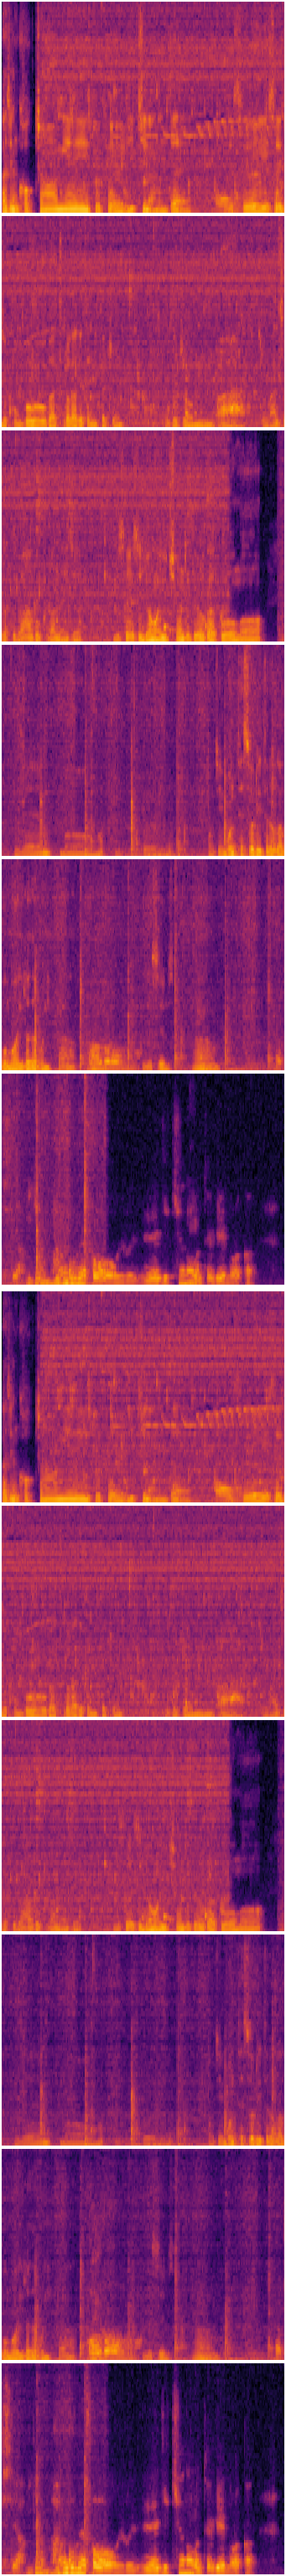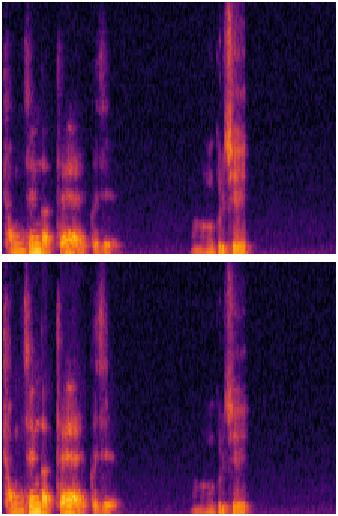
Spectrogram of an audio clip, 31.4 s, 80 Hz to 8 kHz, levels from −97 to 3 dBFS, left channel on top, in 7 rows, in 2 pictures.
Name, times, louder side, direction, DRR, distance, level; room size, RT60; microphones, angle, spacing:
voice 1, 0.0-3.0 3.5-6.4 7.1-10.3 10.7-13.1 13.7-15.4 15.7-16.2 16.8-19.7 20.2-20.7 21.0-21.5 22.8-23.4 25.4-25.6 29.5-30.2, left 4 dB, 35° left, 0.4 m, -23 dB
sound 1, 0.6-12.6, equal, ahead, 1.5 m, -34 dB
voice 2, 3.4-3.9 19.3-20.2 22.3-26.4 27.0-28.5, right 4 dB, 55° right, 0.7 m, -21 dB
sound 2, 13.4-24.1, left 2 dB, 60° left, 1.2 m, -38 dB
5.1 x 3.2 x 3.0 m
head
